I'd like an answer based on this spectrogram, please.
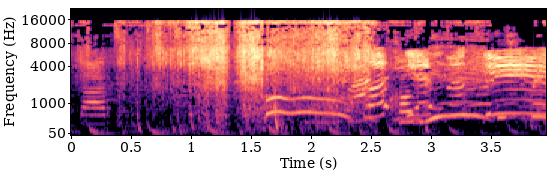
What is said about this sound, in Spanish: Es que una Navidad que se precie tiene que acabar con este sonido, con los niños abriendo regalos junto a padres y con los abuelos recogiendo a toda prisa los papeles con que estaban envueltos para ir dejando sitio, ¿verdad?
